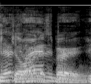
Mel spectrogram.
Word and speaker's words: Johannesburg: He was I hope I'm saying it right, Jonesburg. – Okay. – Yeah, and he's Johannesburg. – Johannesburg. I'm sorry, I've never been there.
